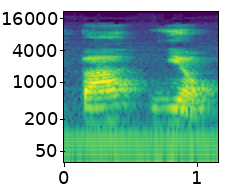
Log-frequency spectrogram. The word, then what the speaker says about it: baño: The word baño is pronounced ba-nyo with a soft ny sound like in the English word canyon.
